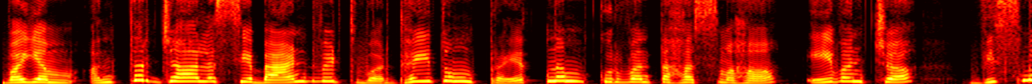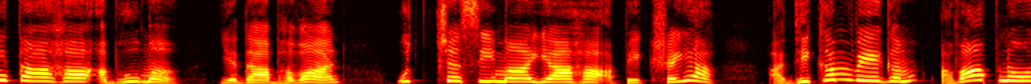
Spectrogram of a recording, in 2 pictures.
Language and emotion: Sanskrit, surprised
